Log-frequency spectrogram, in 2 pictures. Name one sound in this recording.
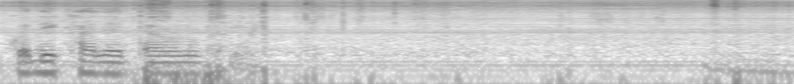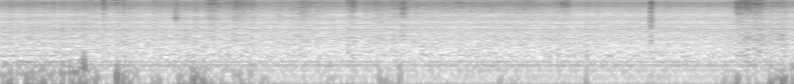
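Fingers rustle through dry food pellets in a plastic tub.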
